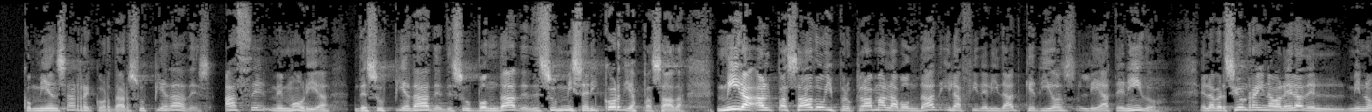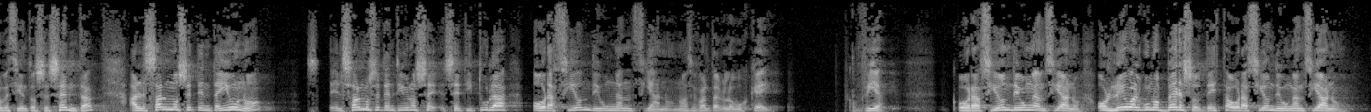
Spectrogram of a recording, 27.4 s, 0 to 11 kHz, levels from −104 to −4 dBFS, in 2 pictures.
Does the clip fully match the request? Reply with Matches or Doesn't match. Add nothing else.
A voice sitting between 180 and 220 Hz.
Matches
